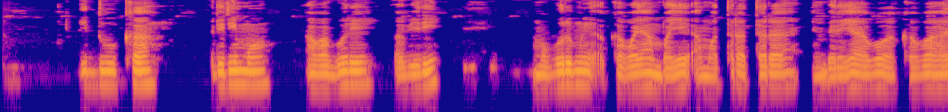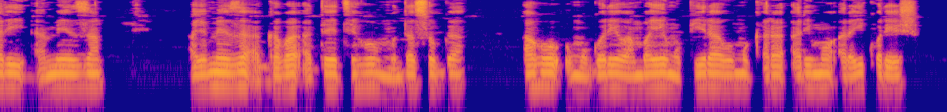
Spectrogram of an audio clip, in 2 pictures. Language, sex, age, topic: Kinyarwanda, male, 25-35, finance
